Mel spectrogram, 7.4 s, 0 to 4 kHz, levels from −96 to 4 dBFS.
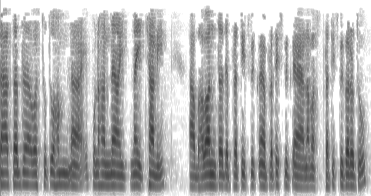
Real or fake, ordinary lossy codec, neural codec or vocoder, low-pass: fake; MP3, 16 kbps; codec, 16 kHz, 2 kbps, X-Codec, WavLM features, trained on Multilingual LibriSpeech; 3.6 kHz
